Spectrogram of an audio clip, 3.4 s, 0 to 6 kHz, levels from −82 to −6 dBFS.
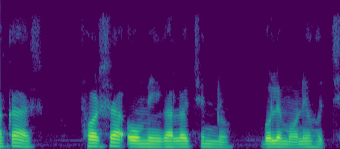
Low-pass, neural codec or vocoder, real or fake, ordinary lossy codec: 5.4 kHz; none; real; none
